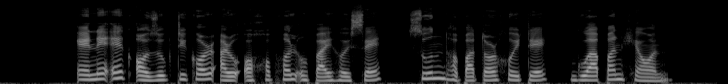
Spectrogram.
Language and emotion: Assamese, neutral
